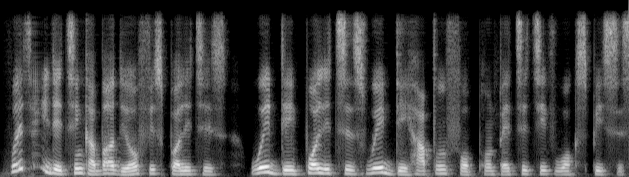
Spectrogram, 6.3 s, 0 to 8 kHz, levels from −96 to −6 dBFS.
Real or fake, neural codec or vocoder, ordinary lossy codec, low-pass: fake; codec, 16 kHz, about 1 kbps, DyCAST, with the encoder's durations; none; 7.2 kHz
